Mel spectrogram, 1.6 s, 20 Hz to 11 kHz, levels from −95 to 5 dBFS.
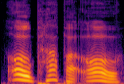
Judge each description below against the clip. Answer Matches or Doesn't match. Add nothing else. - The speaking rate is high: Doesn't match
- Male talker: Matches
